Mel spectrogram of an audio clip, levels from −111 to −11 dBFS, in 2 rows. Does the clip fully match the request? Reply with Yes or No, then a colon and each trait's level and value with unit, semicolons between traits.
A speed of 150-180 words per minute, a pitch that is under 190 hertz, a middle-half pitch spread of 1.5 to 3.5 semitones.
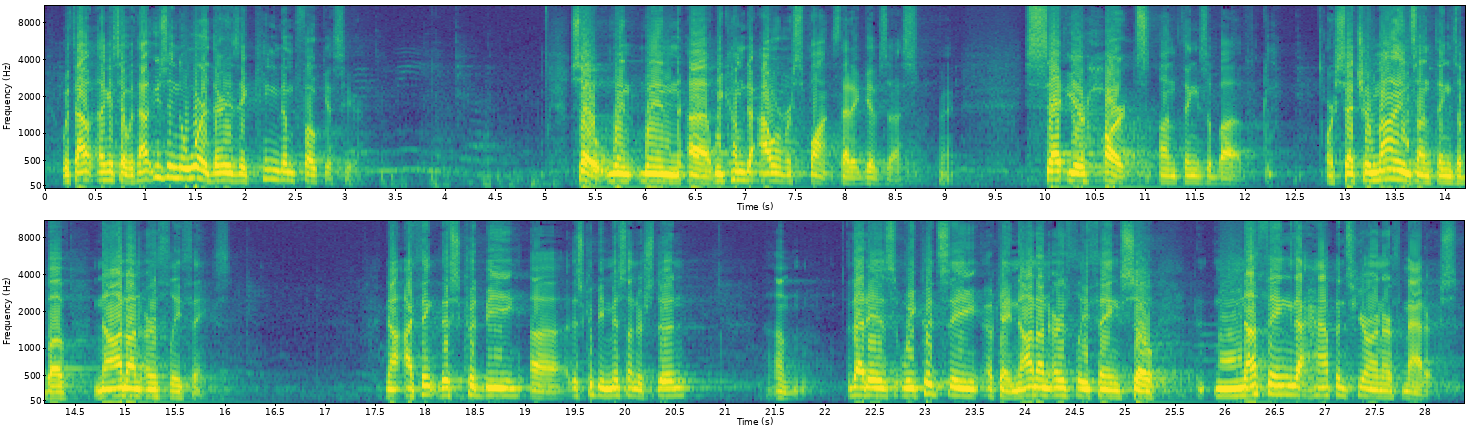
Yes: average, 160 wpm; medium, 140 Hz; average, 2.9 semitones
